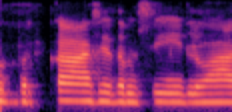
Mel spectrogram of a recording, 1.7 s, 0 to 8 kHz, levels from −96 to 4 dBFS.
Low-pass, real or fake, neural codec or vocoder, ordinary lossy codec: none; fake; codec, 16 kHz, 8 kbps, FunCodec, trained on Chinese and English, 25 frames a second; none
